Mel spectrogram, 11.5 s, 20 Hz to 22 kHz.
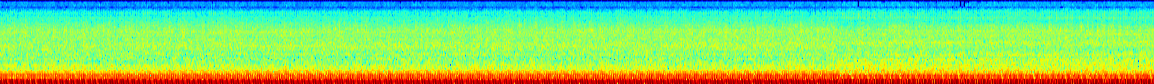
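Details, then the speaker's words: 1993 Suzuki Carry mini truck, small three-cylinder idling steadily after replacing the rotted, likely original exhaust with an aftermarket muffler and flex pipe; deep, smooth drone, more enjoyable than the raspy old muffler, no ticks or leaks. "got a pretty deep tone to it uh it's kind of a more enjoyable deep tone than the raspy old Muffler though"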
